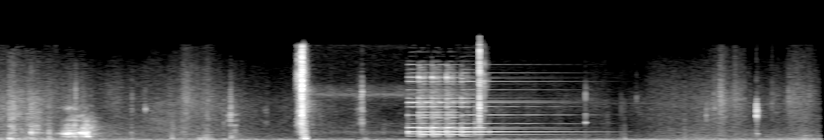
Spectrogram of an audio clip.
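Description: A mobile phone's message alert: a quick run of bright chiming notes about three seconds in, ringing out for about a second. It is preceded by a single sharp click.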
